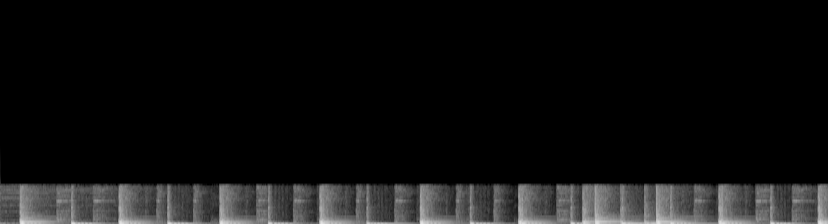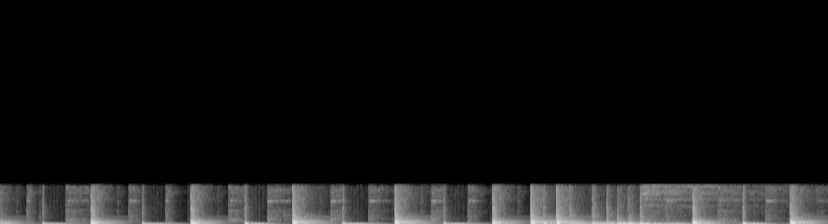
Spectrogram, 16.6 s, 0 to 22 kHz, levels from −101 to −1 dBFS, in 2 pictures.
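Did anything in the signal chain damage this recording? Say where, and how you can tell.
Yes. From 2.1 to 2.18 s, an 80 ms stretch of the quiet background, sitting about 35 dB below the loud passages, turns into a flat, featureless hiss about 7 dB off the surrounding level, then the real background returns. This is likely comfort noise in place of the background, introduced in call processing. Discontinuous transmission paused the sender, and the receiver filled the gap with synthetic noise in the RFC 3389 style. The narrowband G.711 path carries nothing above 4 kHz.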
